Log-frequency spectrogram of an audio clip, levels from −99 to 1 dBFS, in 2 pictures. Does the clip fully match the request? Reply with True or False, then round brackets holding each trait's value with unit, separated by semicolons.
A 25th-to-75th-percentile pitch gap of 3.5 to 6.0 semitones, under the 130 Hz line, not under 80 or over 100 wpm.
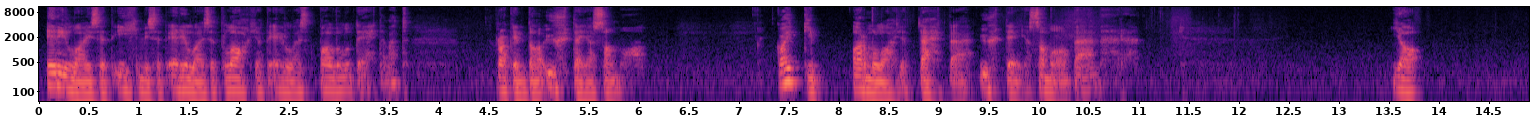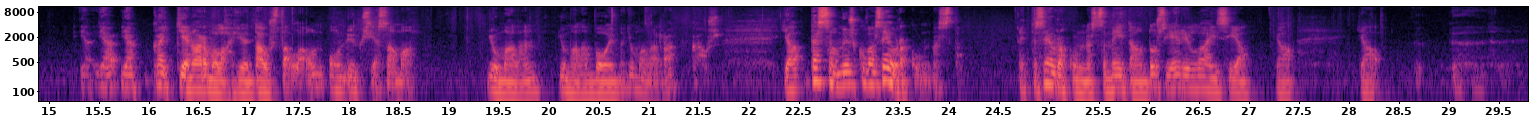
True (4.5 semitones; 95 Hz; 95 wpm)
